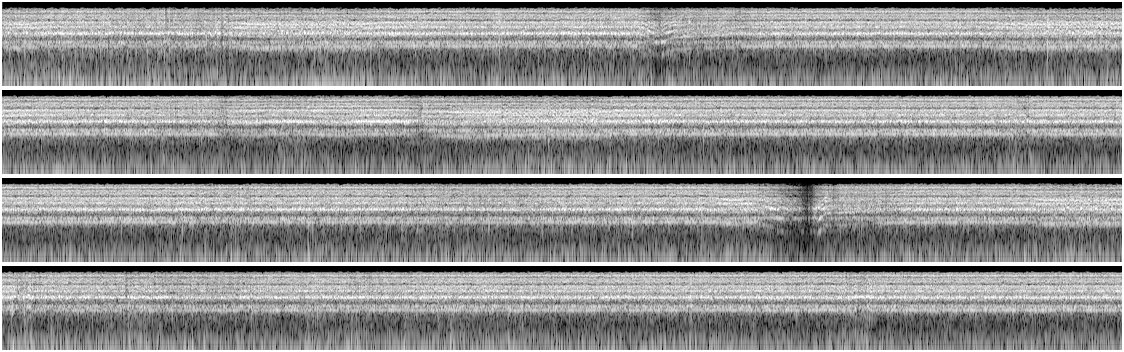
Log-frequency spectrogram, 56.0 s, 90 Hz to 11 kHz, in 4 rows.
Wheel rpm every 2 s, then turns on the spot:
230, 230, 220, 230, 210, 230, 220, 230, 230, 220, 210, 230, 230, 230, 230, 230, 240, 230, 200, 170, 220, 230, 230, 230, 230, 230, 230, 230.
none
